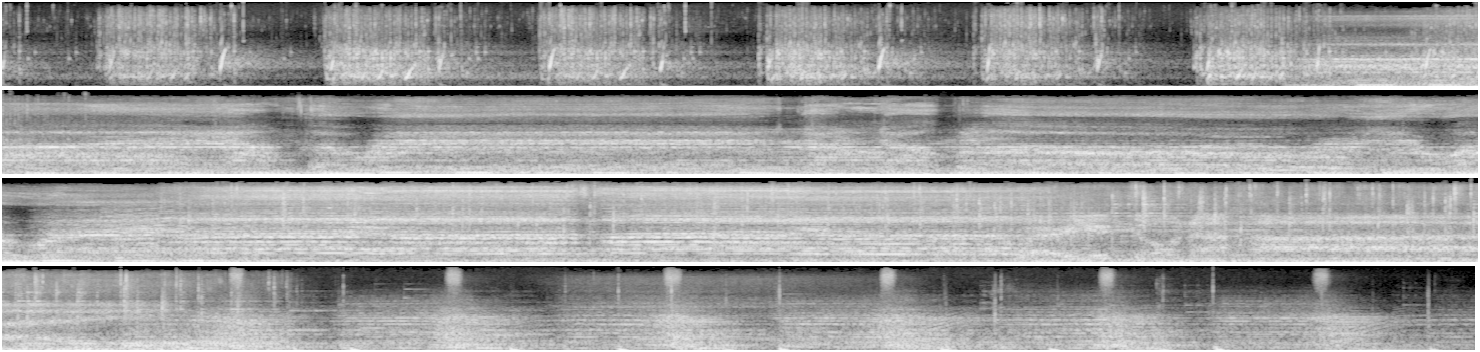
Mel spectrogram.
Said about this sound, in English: And specifically the four elements of nature, isn't it? Exactly. Earth, air, fire and water. Yes, the four elements. And that's depicted in sound.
